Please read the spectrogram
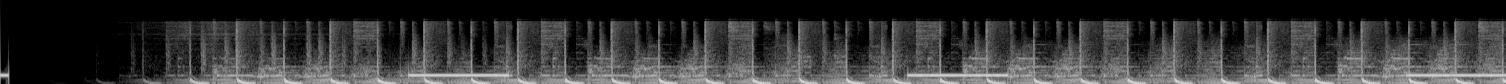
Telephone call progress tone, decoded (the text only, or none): ringback tone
